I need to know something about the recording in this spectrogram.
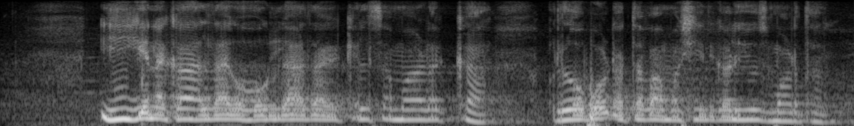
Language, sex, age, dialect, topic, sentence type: Kannada, male, 60-100, Northeastern, agriculture, statement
